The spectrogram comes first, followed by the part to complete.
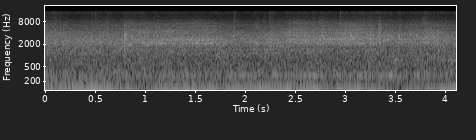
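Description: A motor or engine running steadily with a low, even hum.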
